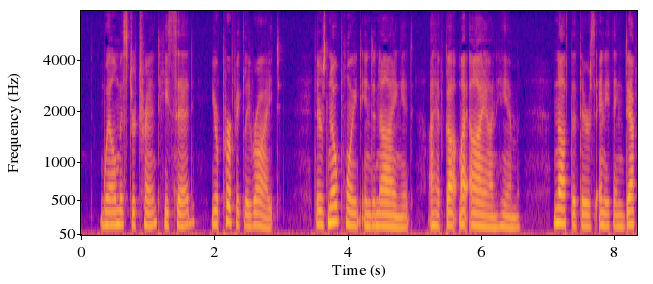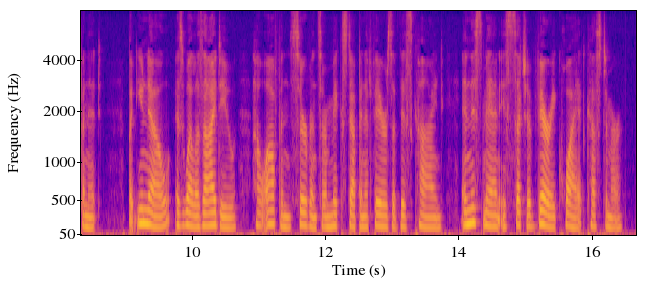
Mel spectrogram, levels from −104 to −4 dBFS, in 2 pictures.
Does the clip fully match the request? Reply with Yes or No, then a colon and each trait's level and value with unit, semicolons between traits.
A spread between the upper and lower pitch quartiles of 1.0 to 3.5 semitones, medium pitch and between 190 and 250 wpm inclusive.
Yes: average, 2.8 semitones; medium, 155 Hz; average, 195 wpm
